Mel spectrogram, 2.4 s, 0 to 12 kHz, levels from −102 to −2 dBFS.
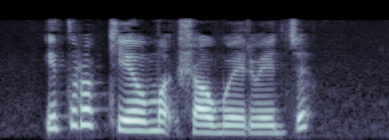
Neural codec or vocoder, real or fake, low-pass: codec, 16 kHz, 4 kbps, X-Codec, WavLM features, trained on Multilingual LibriSpeech; fake; 7.2 kHz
